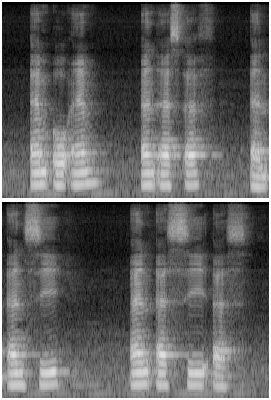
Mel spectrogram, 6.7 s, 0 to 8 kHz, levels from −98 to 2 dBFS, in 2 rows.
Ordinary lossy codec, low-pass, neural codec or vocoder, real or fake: none; none; none; real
